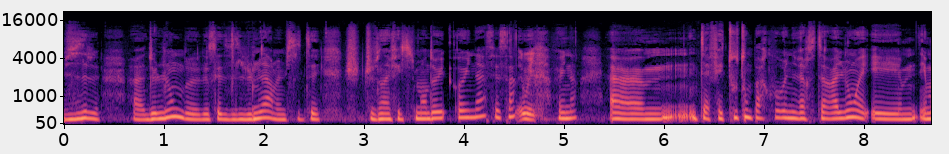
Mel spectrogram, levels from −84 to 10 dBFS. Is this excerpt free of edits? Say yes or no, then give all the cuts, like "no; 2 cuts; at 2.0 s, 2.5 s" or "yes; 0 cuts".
yes; 0 cuts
